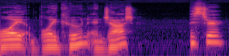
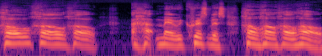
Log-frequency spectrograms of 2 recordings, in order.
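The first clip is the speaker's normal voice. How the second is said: cheesy, corny, very slow, dragged-out delivery. Retelling a corny one-liner someone said while walking past: imitating a gym guy's corny one-liner. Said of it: "he was like".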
